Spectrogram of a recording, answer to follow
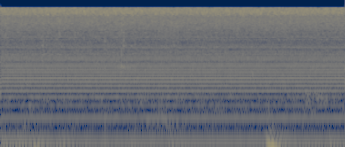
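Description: Steady electrical mains hum with a buzz of many even overtones, picked up through the lectern microphone and sound system. A brief, soft low thump comes near the end.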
